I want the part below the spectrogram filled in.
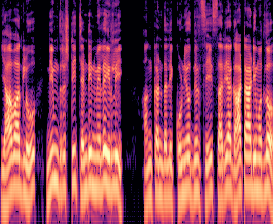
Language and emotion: Kannada, angry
